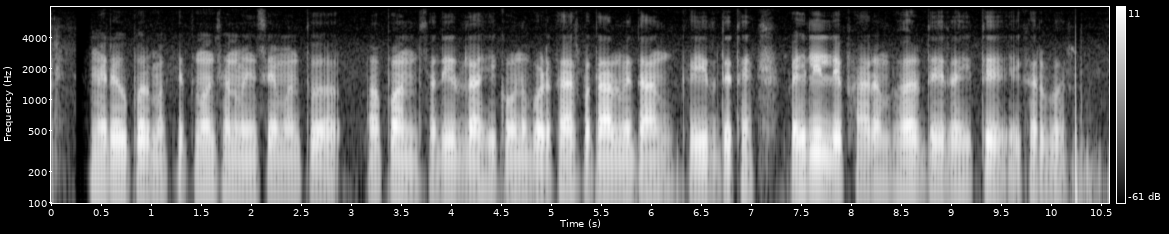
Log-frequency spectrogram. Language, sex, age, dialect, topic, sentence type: Chhattisgarhi, male, 18-24, Northern/Bhandar, banking, statement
